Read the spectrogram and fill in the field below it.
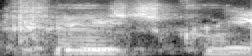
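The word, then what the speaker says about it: Chizkuni: It's a ch, Ch. Hebrew. Chiz Cooney.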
